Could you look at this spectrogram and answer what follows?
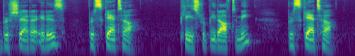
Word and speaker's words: bruschetta: of fillings etc toppings etc and it is pronounced as brisketter a lot of people pronounce it as bruschetta it is not bruschetta it is brisketta please repeat after me bruschetta the next one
